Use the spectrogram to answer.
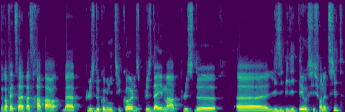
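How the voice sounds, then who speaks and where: A man in his thirties from Morocco, a guest in a casual interview, explaining things in a halting way with frequent pauses. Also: on the high side.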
